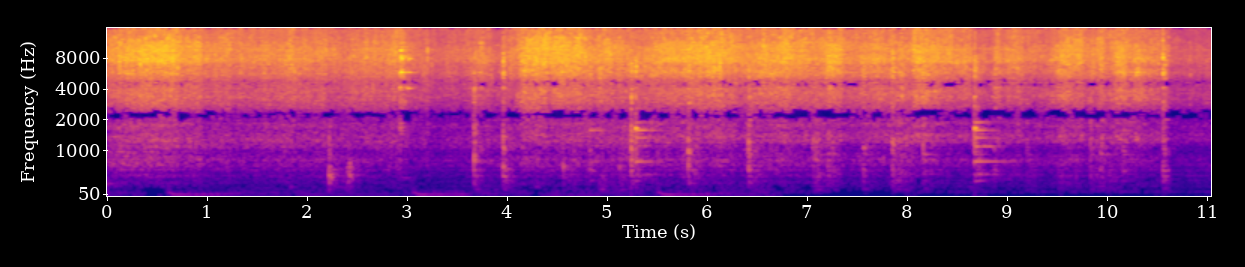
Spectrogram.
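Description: Ginger-garlic paste hitting hot oil and onions in a stainless steel kadai, sizzling steadily, while a metal spoon stirs and scrapes, clinking against the pan now and then. The sizzle eases slightly near the end.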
